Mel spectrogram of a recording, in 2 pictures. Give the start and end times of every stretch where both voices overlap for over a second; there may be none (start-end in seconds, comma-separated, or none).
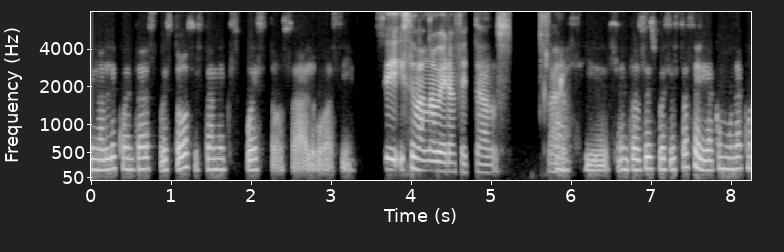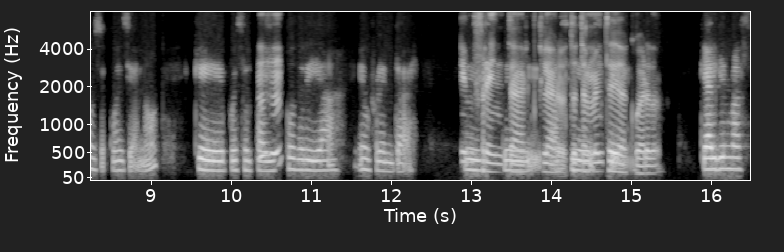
12.9-15.0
